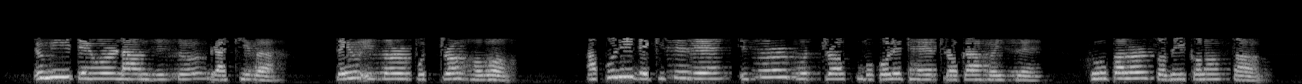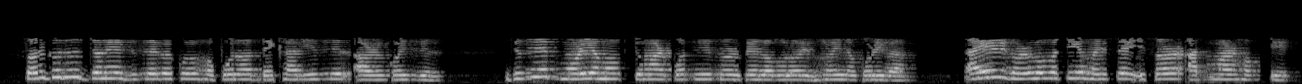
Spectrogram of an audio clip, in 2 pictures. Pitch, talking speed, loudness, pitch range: 240 Hz, 95 wpm, -21 LUFS, 215-260 Hz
